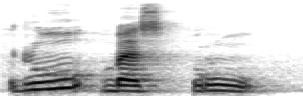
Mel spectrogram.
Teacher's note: پر کا مطلب ہوتا ہے موٹا پڑھنا، لیکن اس کو اتنا پر نہ کریں کہ ہونٹ گول ہو جائے، یعنی رو ایسے نہ کریں، رو بس رو، ٹھیک۔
